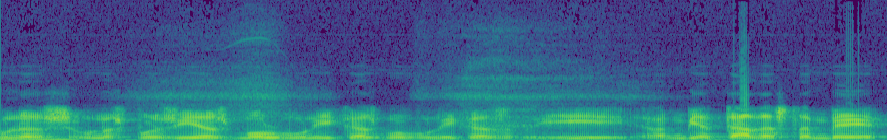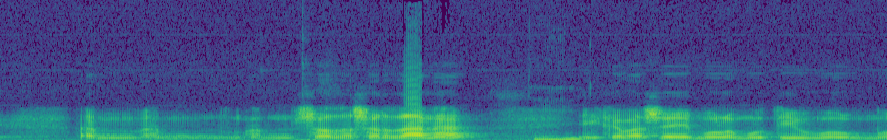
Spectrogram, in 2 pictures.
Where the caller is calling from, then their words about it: Barcelona, Catalonia, Spain; de la Verneda.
